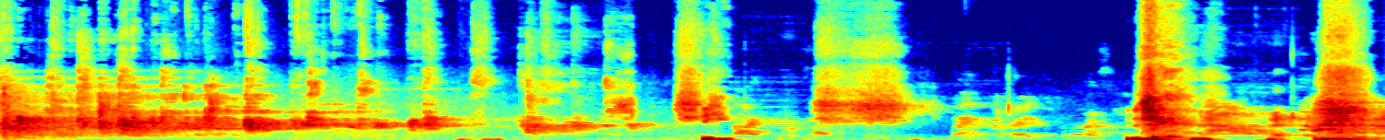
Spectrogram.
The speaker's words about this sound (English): That's my wife. Guys, clap. Come on.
